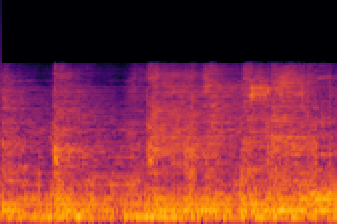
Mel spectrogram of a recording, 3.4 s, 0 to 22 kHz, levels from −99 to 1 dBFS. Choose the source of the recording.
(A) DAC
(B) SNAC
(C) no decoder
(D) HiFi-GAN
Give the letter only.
D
